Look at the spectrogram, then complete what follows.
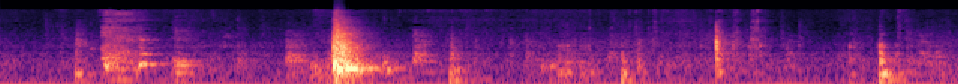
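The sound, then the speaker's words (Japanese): Wet, phlegmy coughing from a preacher with phlegm in the throat during a sermon: a strong, harsh cough near the middle, with a couple of softer coughs and throat sounds scattered before and after, and no talking. “ちょっとあの咳が止まらないといいますか、痰が絡んでゲホゲホやりますけど申し訳ございません。”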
